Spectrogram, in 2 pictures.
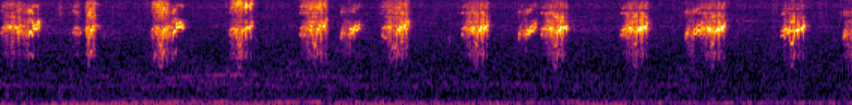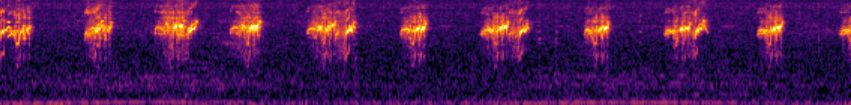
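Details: Eight-day-old yellow-vented bulbul nestlings being fed by their parents; quick, sharp, high-pitched chirps about two or three per second, fairly steady, against a low droning hum.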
